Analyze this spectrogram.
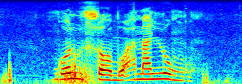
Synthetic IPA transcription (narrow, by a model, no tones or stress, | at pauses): ŋɡʱoluɬɔɓɔamaluːŋɡʱu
